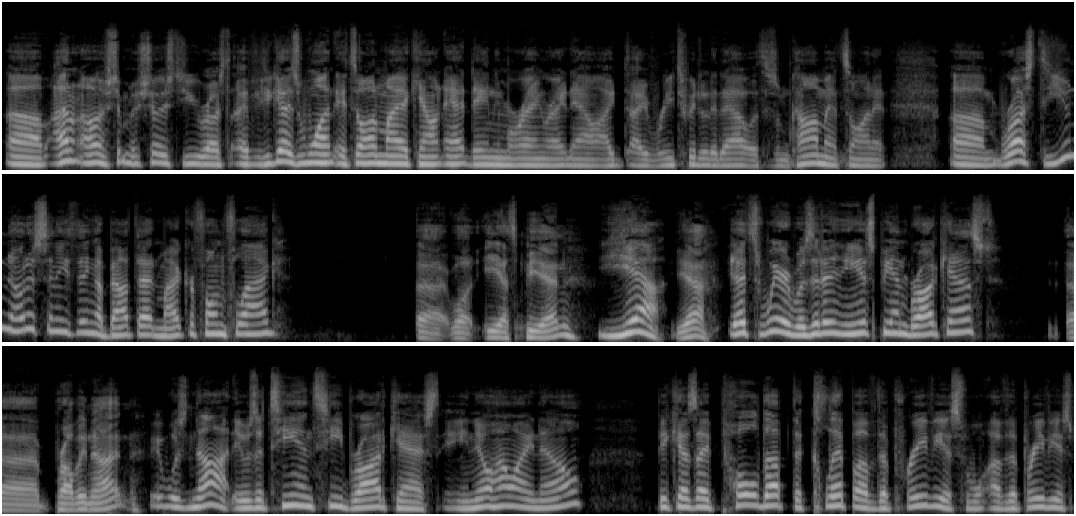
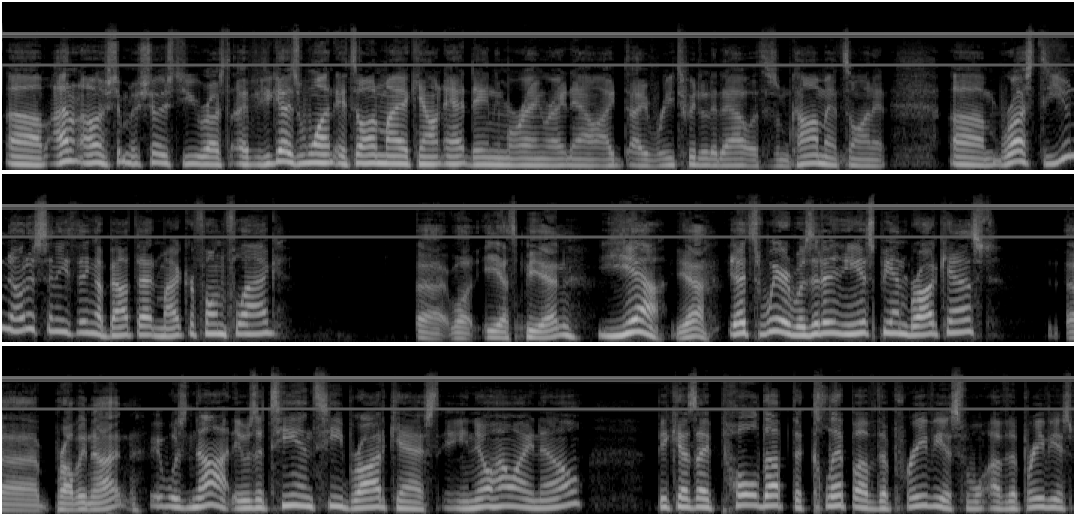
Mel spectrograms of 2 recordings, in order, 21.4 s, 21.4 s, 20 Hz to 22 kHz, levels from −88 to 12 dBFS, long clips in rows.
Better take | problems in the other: first | high-pitched whine; loud; throughout; 10 kHz, 6 dB below the speech

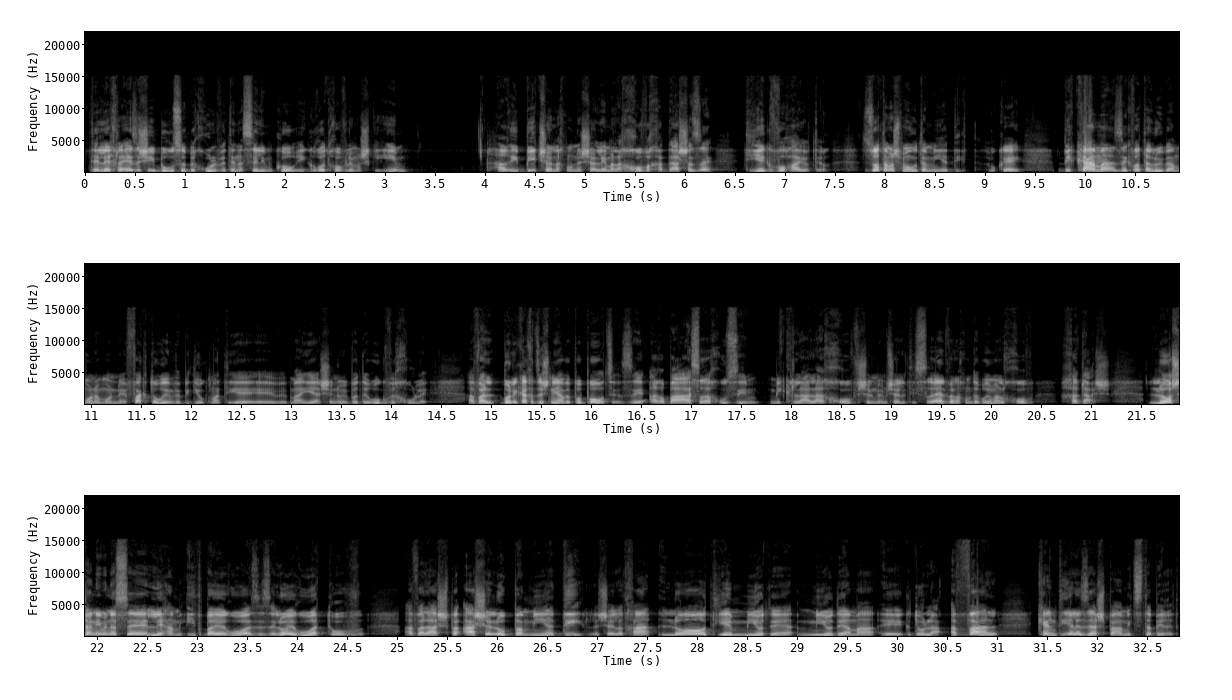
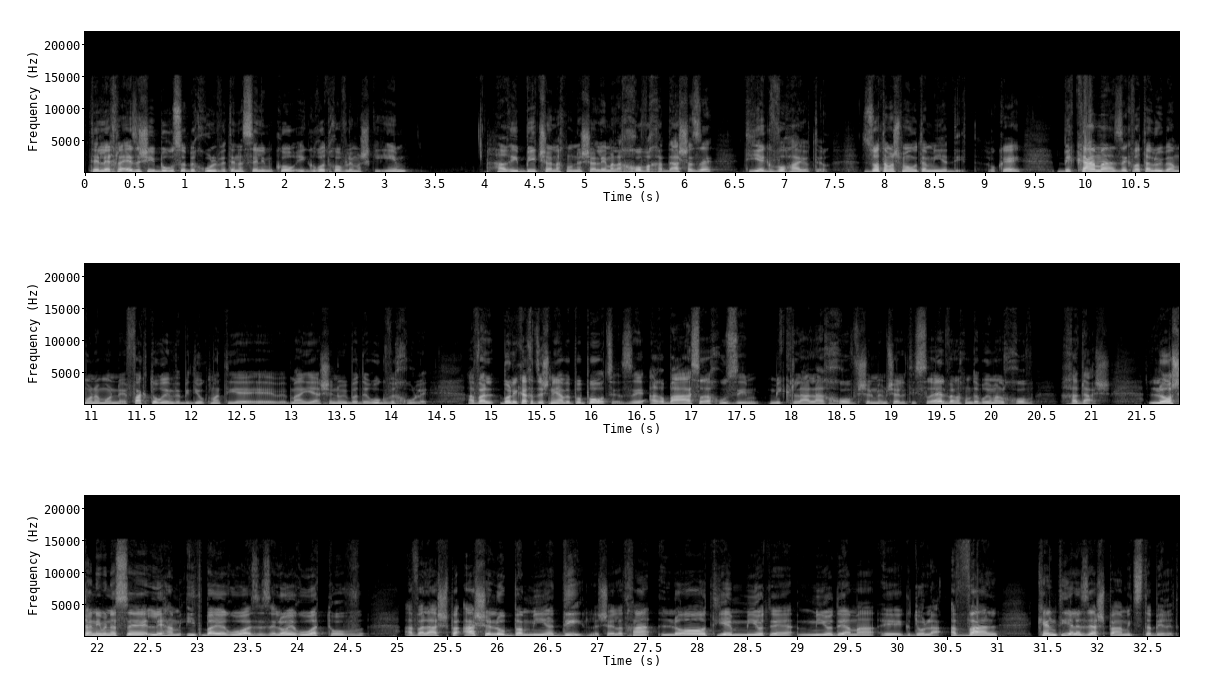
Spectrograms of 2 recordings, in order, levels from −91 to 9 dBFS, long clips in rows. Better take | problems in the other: second | thin; somewhat; fading below 300 Hz

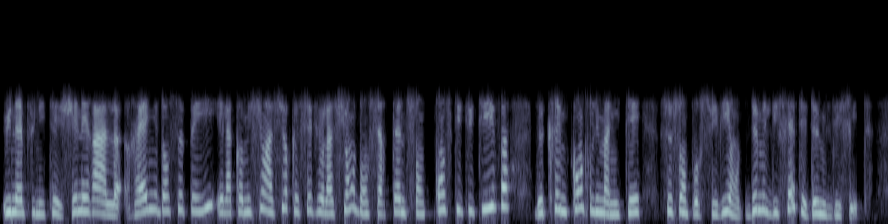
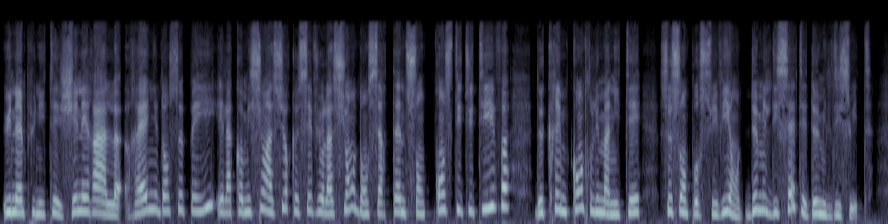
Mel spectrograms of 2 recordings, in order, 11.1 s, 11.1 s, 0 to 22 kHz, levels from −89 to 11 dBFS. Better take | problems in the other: second | phone-call audio; nothing above 3.5 kHz

